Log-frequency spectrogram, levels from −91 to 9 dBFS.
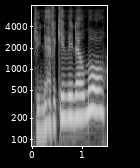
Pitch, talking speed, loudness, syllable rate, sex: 205 Hz, 240 wpm, -15 LUFS, 5.0 syllables/s, male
